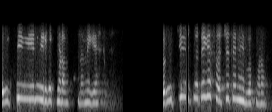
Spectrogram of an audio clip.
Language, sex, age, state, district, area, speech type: Kannada, female, 18-30, Karnataka, Chitradurga, urban, conversation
